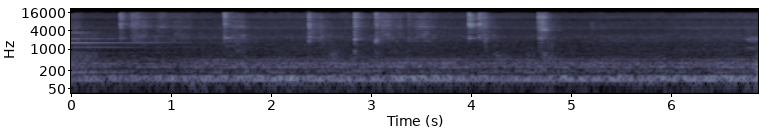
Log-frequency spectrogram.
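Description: Pabda fish frying in a pan over a raised gas flame, a steady close sizzle with scattered sharp clinks and scrapes of a utensil stirring against the pan.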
